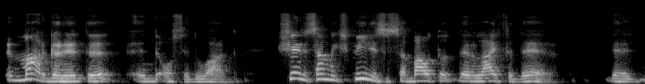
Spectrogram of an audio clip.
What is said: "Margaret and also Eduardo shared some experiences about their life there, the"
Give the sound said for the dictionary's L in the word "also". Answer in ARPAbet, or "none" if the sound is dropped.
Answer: none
